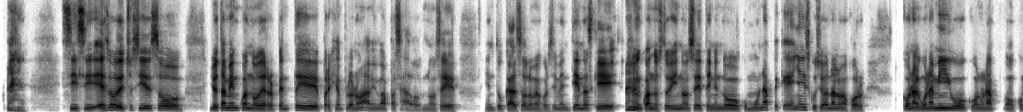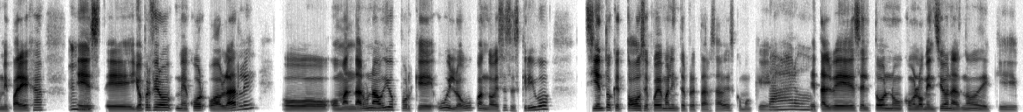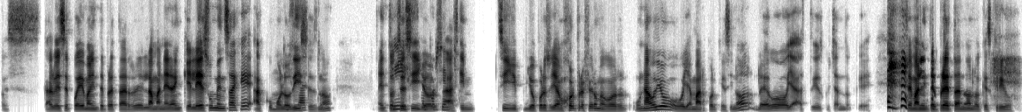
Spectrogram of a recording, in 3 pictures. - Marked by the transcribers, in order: chuckle; throat clearing; laughing while speaking: "mejor"; chuckle
- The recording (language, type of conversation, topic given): Spanish, podcast, ¿Qué impacto tienen las redes sociales en las relaciones familiares?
